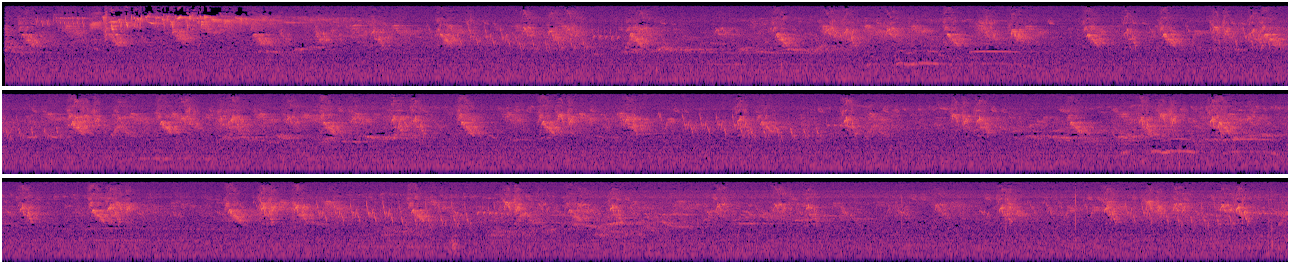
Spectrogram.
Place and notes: Trento, Villamontagna - Sunrise on my balcony
Villamontagna Trentino, Italy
